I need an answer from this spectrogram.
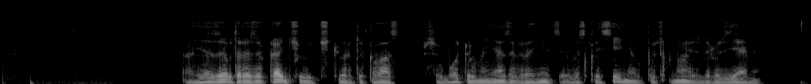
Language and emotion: Russian, neutral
